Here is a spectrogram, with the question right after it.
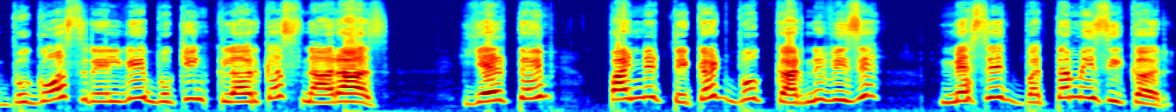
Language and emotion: Kashmiri, angry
